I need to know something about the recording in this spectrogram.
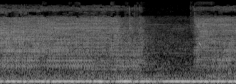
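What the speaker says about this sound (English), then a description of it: "Gary is finishing up the last of the welding" Welding on a boat swim platform during a custom inboard boat build, heard as a steady, close electrical hum and buzz with a brief dip partway through.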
